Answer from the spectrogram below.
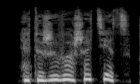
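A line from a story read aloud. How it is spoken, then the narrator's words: Shocked gasp into shout. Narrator (Russian): потрясенно выдохнула и сорвалась на крик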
